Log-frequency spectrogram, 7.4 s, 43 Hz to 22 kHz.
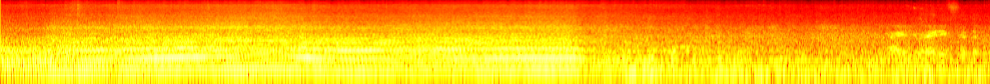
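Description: A custom slammed Chevy C10 truck revs hard for a burnout, its loud, close engine roaring steadily with rising and falling pitch, then shifting into a rougher, broader rumble, while people talk over it.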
